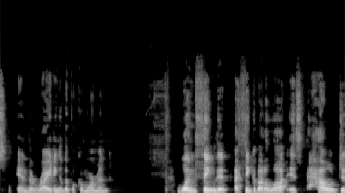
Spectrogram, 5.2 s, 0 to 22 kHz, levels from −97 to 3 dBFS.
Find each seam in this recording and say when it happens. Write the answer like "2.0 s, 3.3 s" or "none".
2.6 s

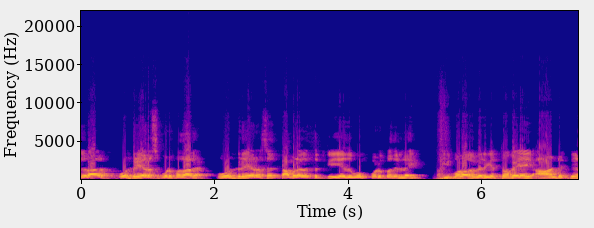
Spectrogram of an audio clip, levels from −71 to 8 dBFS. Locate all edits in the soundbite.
5.4 s

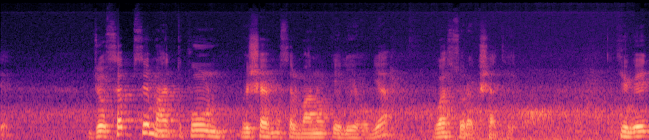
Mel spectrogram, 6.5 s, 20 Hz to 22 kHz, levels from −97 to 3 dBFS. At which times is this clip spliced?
none

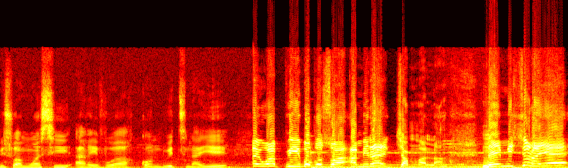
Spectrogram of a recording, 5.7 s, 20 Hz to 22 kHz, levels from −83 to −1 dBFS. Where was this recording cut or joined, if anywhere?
2.4 s

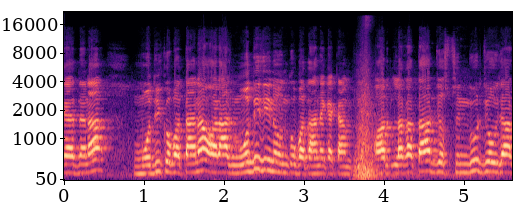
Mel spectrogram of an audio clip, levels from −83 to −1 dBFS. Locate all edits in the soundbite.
3.6 s

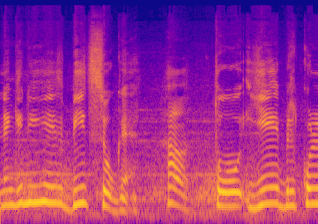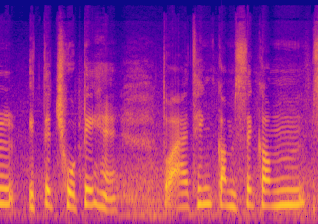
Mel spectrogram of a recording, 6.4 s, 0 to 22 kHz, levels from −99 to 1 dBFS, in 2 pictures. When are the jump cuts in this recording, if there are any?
none

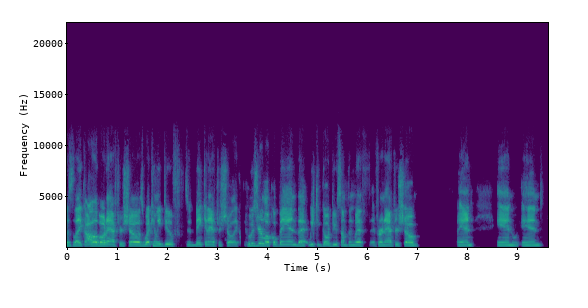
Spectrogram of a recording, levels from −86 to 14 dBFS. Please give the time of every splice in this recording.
3.4 s

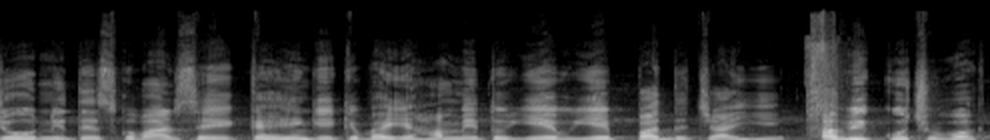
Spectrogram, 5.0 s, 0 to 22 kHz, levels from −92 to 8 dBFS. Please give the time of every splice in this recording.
3.9 s

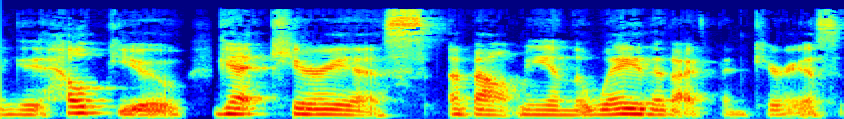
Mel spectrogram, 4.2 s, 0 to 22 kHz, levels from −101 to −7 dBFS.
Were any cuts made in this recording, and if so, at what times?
1.0 s

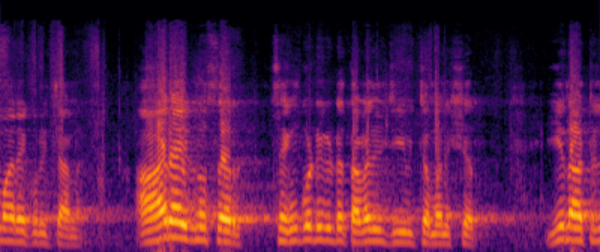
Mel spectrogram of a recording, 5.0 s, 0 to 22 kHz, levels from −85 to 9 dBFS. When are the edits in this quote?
none

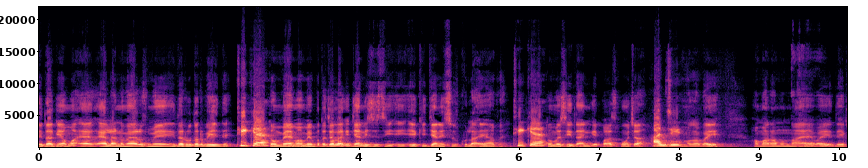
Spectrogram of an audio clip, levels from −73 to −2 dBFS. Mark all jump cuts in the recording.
none

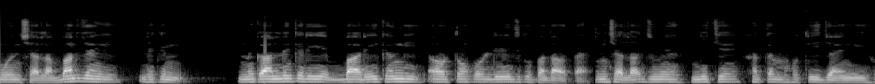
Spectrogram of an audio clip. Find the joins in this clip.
5.8 s, 6.8 s

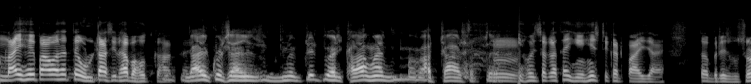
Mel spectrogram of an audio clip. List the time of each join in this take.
5.2 s

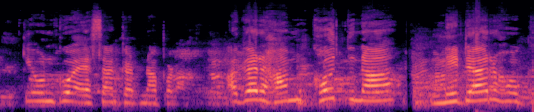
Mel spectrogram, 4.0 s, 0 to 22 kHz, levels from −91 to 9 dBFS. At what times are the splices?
1.5 s, 3.1 s

